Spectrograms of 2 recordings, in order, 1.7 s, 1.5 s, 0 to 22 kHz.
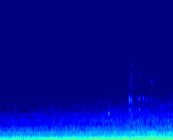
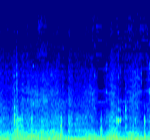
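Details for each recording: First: Epson XP420/XP320-series printer with a continuous ink supply system gives four evenly spaced high electronic beeps over a quiet room hum. It is rejecting an unrecognized cyan cartridge chip. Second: Epson XP-420/320/424 printer with a newly installed continuous ink system prints a nozzle check: quick irregular clicks and soft whirring of the printhead carriage and paper feed, no grinding or skipping. Result perfect.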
